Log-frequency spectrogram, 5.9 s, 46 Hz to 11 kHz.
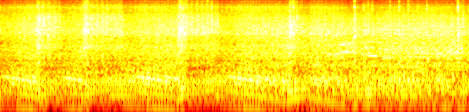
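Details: John Deere 2640 diesel tractor revived after sitting for years, new battery fitted: loud rough open-pipe clatter with no muffler, running steadily and firing cleanly on all cylinders; normal diesel running.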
